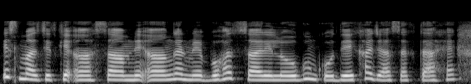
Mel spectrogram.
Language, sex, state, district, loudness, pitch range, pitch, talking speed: Hindi, female, Uttar Pradesh, Lalitpur, -14 LUFS, 200-225 Hz, 210 Hz, 190 wpm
